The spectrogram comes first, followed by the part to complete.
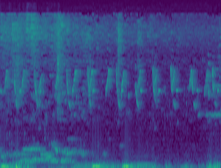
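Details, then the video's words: Yellow-bellied prinia calls for bird luring: evenly spaced, sharp, falling chirps, roughly three a second, fading slightly, over low rumble with a faint brief whistle near the end. "Pikat burung prenjak lumut"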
